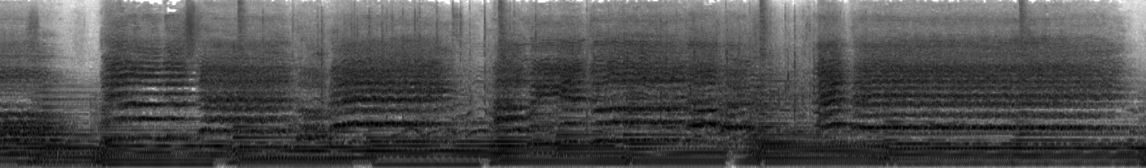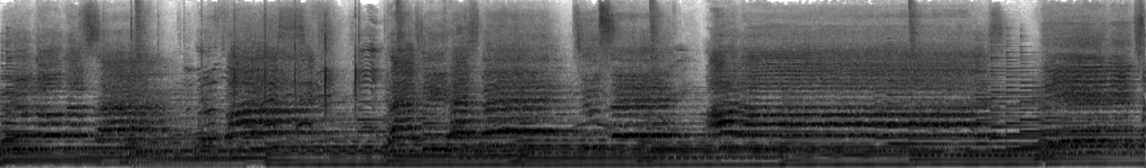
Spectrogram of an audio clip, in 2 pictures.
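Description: Gospel mass choir singing held, full chords over band accompaniment, with a bass line moving underneath.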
